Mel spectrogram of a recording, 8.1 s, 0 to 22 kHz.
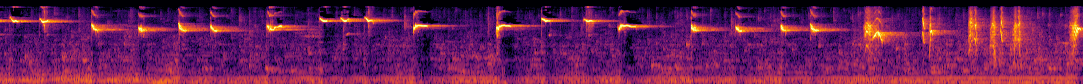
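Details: Active sunbird song with imitated phrases, captured on an Oppo A37f: long run of shrill descending whistles in rapid pairs, ending in a burst of harsh, buzzy, chattering notes.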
